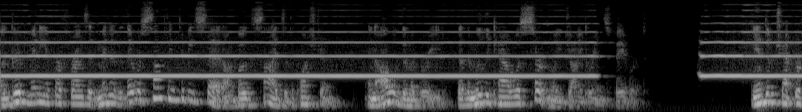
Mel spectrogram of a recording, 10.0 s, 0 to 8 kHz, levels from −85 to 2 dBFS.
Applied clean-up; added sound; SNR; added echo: none; Trumpet; -3 dB; reverberation time 0.5 s.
